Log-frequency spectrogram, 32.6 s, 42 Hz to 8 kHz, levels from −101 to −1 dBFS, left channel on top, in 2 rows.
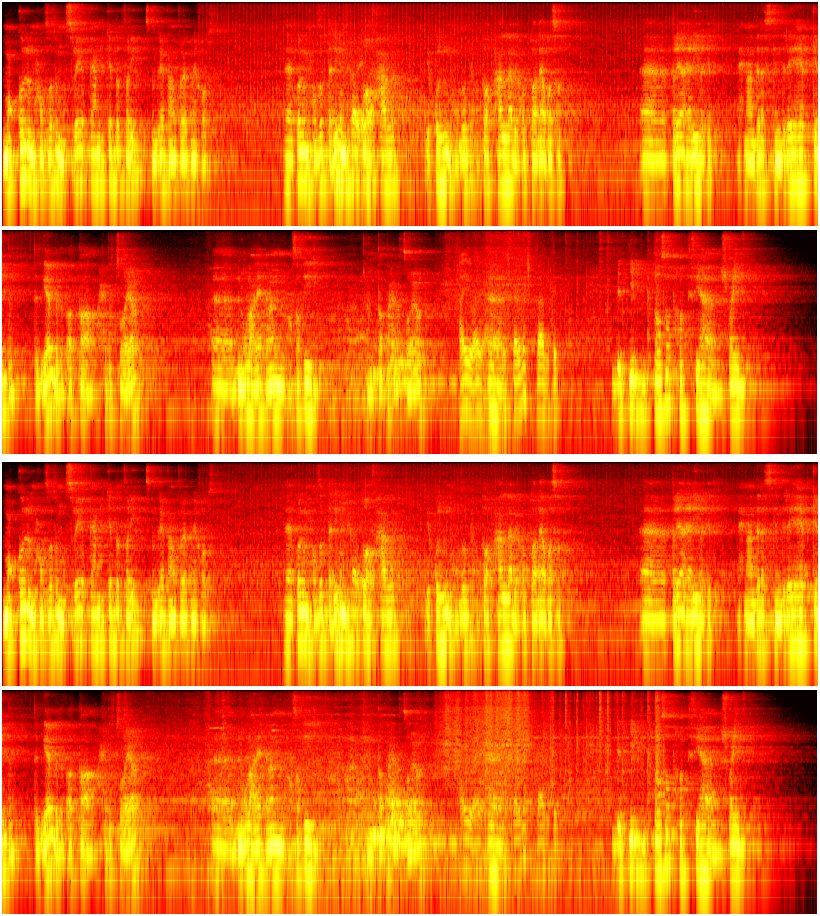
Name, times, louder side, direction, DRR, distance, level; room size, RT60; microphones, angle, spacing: voice 1, 0.0-4.2 5.6-7.9 8.4-11.2 12.7-14.3 14.7-16.6 16.9-19.1 20.5-22.7 23.5-24.8 26.0-26.4 28.5-31.2, equal, 5° left, 4 dB, 0.4 m, -22 dB
sound 1, 3.9-17.3, left 1 dB, 25° left, 0.9 m, -42 dB
voice 2, 6.6-7.5 25.5-27.5, left 7 dB, 85° left, 11 dB, 0.3 m, -27 dB
sound 2, 18.3-29.6, right 7 dB, 85° right, 0.3 m, -33 dB
21.0 x 14.0 x 3.2 m, 2.7 s
head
